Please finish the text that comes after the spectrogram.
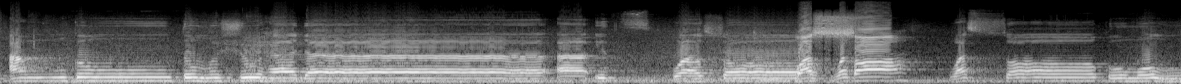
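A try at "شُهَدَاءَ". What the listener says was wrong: Kepanjangan shotnya, 2 harokat aja.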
